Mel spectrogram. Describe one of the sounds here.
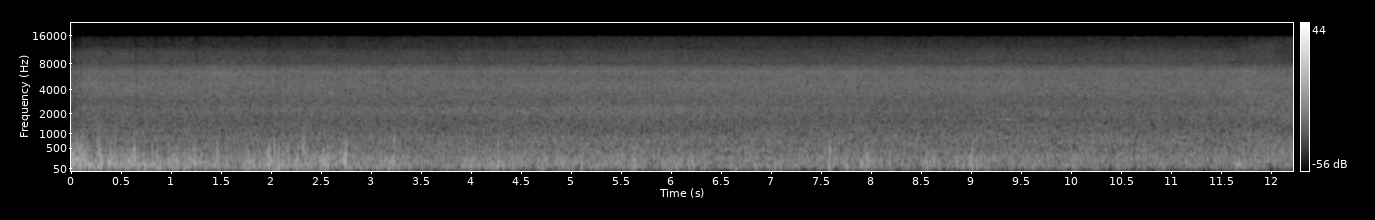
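Floodwater rushes past outdoors.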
